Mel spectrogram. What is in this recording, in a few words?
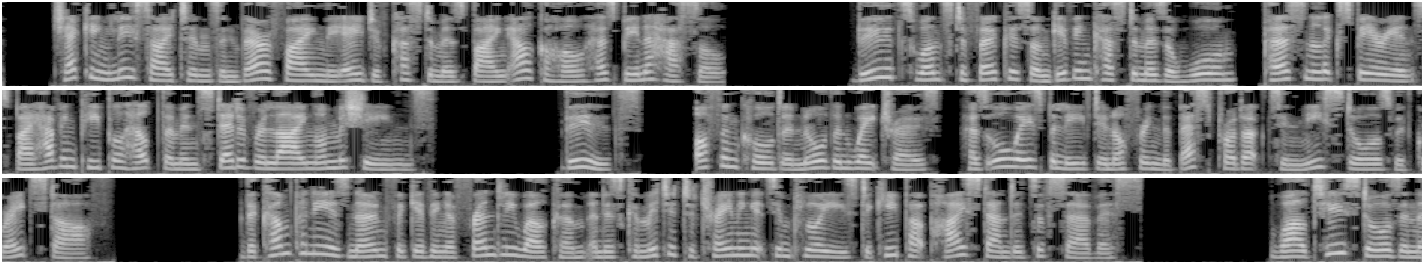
English Newsroom Upper Intermediate FAST Reading; Booths removes self service tills to prioritize hum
